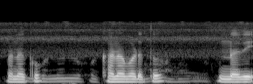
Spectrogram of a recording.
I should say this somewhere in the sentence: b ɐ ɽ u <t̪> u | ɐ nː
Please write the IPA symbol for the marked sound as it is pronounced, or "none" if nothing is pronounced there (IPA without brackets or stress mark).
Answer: t̪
